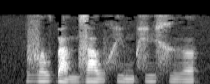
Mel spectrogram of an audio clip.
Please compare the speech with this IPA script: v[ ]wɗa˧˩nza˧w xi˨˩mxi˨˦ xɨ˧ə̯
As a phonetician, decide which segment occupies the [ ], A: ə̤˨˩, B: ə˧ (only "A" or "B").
B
